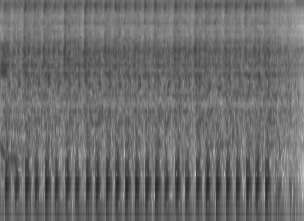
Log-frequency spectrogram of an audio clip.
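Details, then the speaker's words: Motorcycle on its third repair for oil not reaching the cylinder head, after a seized piston was fixed, with oil pumped through by hand: even, steady thumping at about ten beats a second with no knocks, then shutdown. Normal idle. "Kita akan menyalakannya lagi. Semuanya berjalan normal, Bos."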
